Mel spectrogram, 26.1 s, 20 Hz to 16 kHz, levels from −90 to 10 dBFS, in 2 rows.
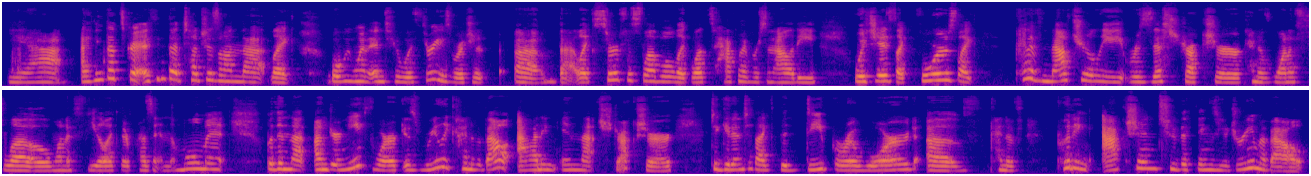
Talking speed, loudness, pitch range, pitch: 195 wpm, -28 LUFS, 200-255 Hz, 220 Hz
